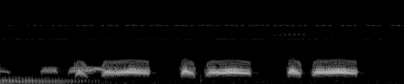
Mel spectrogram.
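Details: Rapid 'lèo gù' cooing from a spotted dove, delivered at speed: a soft opening note, then three short-long coo pairs about a second apart, all mid-pitched and mellow.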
